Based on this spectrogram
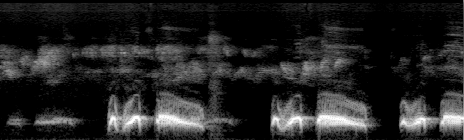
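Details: Spirited spotted dove call used to draw in wild doves: a soft opening coo, then three loud double coos about every one and a half seconds, each a rising burred note and a longer, slightly falling hoot.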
